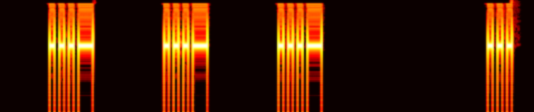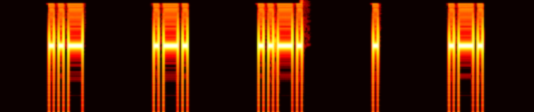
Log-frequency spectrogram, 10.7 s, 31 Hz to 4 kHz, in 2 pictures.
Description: Morse code, heard as a keyed tone, about 25 wpm, spaced as for 10 wpm, 550 Hz. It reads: VVV SURFER
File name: podcast / News headlines-1x-25x10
